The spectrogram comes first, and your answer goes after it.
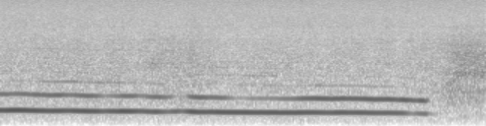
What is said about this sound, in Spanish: cuando comenzaban a aullar los perros, hacían ¡au!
